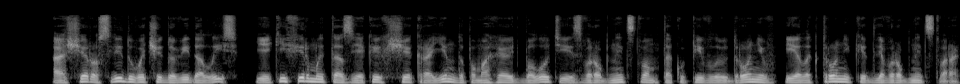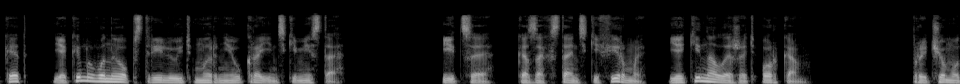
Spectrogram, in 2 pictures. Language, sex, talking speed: Ukrainian, male, 120 wpm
